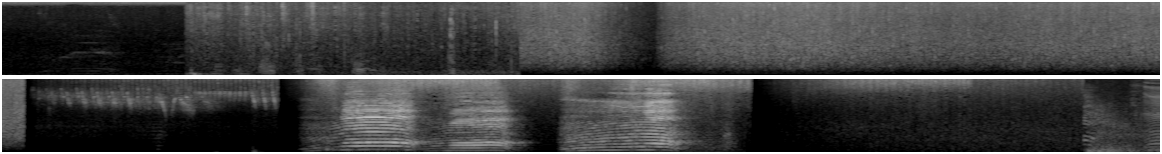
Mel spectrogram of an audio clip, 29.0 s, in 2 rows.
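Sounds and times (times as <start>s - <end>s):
cow mooing: 18.3s - 23.1s
steady hiss: 18.3s - 28.0s.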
